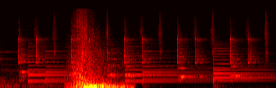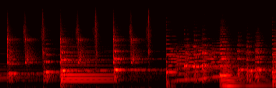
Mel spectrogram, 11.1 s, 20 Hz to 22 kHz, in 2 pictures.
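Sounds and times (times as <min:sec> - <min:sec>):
light instrumental tune: 0:00.0 - 0:11.0
soft ticking percussion: 0:00.4 - 0:08.7.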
